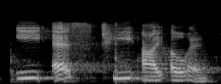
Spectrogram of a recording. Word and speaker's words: suggestion: But as per the British native speaker, this word has got a different pronunciation. The word is pronounced as suggestion. Suggestion, yes. Because, listen, this is the phonetic symbol for cha.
